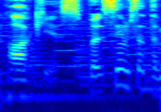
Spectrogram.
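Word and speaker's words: Arceus: the anime PR archus his name as archus arus well it doesn't matter what I think anyway because my pronunciation is different to both the enime and Pokémon Battle Revolution and chances are it's going to be different to the 3D pokeddex as well so Almighty Pokedex 3D Pro app just put me out my misery archus what arus arus you mean I actually got one right archus archus I did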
